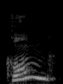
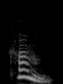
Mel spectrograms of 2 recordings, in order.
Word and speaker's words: come: Você fala come? Não, você fala come. E esse E final, nunca. jamais é pronunciado.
